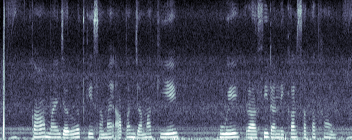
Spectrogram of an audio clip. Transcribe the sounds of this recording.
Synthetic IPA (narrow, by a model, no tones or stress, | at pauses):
kaːmɛ̃ːd͡ʒəɾuːɾət̪kesəməjʔa̰ːpənd͡ʒəmakije | ɦʊeɾaːsiɾənɪkəlsəkət̪ɦã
